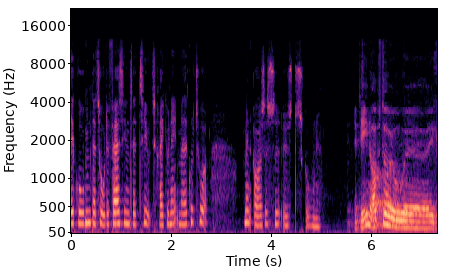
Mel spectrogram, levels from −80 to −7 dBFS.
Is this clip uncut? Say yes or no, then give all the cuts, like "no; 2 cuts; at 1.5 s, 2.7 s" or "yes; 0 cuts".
no; 1 cut; at 3.3 s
